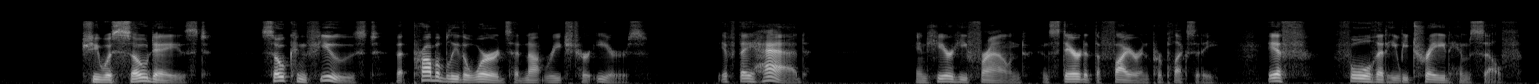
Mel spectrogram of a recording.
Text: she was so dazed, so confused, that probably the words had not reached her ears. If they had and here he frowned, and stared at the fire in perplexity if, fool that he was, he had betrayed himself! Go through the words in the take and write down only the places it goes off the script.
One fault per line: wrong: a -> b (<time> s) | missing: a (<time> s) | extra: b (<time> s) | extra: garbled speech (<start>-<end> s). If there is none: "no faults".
missing: was he had (14.0 s)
